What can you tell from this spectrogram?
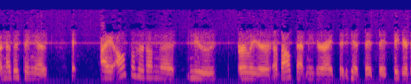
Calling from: United States; I'm from Washington.

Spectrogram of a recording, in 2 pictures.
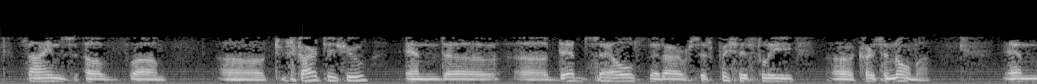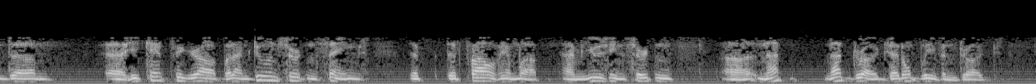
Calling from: Portland, Oregon, United States; I'm calling from Portland, Oregon.

